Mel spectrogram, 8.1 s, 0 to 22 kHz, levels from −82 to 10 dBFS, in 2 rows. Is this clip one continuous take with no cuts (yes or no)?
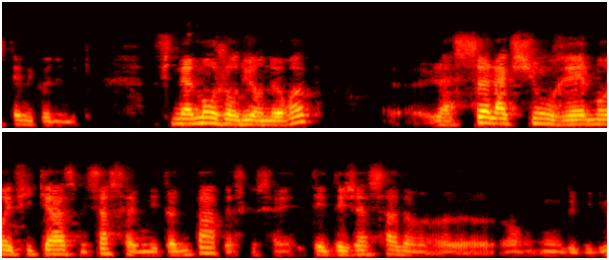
yes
